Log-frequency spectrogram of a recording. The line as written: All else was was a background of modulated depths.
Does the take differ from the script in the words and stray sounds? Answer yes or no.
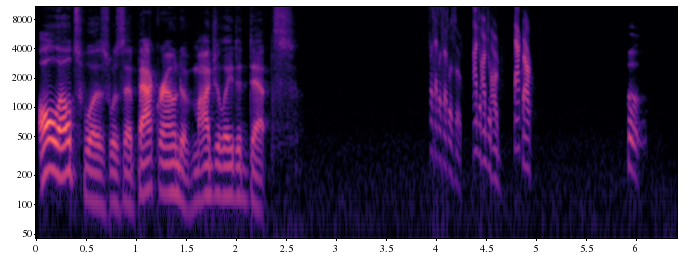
yes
